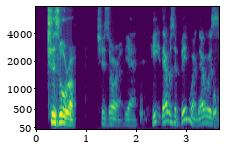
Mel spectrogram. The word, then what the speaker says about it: Chisora: how do you say the other guy's name Chisora Chisora yeah he there was a big one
